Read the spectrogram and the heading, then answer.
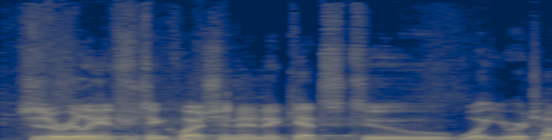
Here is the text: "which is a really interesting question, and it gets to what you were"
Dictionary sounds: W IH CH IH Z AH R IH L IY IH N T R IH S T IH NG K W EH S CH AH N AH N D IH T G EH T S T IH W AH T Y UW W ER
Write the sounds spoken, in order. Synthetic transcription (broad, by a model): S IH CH IH Z AH R IH L IY IH N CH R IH S T IH NG K W EH S CH AH N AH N IH T G EH T S T IH W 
